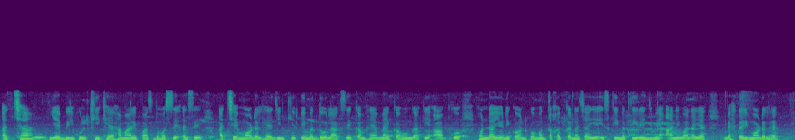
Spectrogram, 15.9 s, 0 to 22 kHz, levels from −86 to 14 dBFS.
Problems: constant background noise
